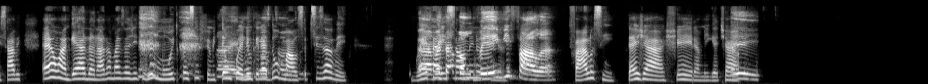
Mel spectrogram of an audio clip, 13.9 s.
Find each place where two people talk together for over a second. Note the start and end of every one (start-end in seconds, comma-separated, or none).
3.2-4.6, 6.3-7.6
